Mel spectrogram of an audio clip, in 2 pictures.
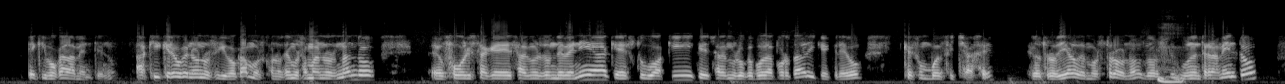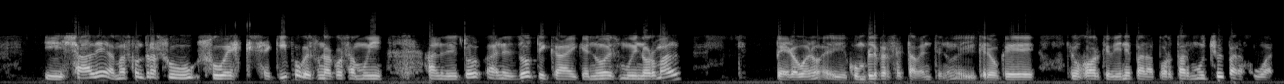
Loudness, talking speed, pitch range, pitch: -20 LUFS, 195 wpm, 130-165 Hz, 140 Hz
